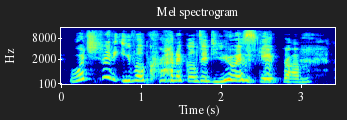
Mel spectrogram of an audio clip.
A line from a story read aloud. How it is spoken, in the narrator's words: I giggle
